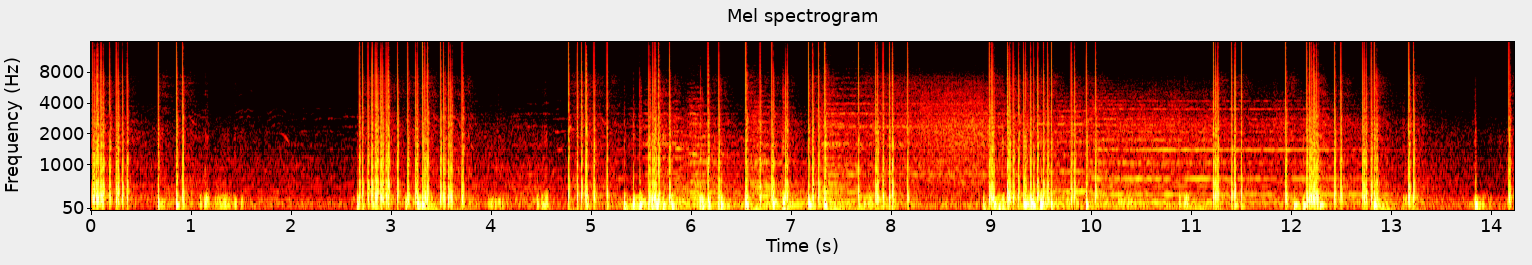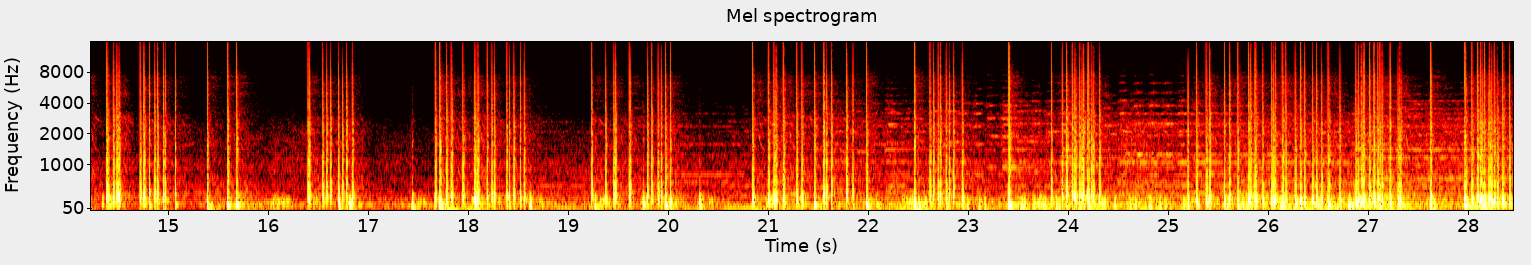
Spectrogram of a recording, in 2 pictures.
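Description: Fireworks display: aerial shells bursting in rapid, dense volleys of sharp bangs and crackles, after a brief lull just after the start. A music soundtrack plays underneath.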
